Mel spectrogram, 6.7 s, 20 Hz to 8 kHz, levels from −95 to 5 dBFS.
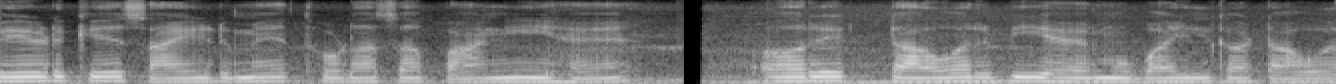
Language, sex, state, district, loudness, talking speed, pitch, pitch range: Hindi, male, Haryana, Charkhi Dadri, -16 LUFS, 150 wpm, 130 Hz, 125-140 Hz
